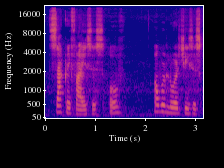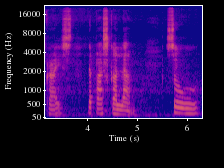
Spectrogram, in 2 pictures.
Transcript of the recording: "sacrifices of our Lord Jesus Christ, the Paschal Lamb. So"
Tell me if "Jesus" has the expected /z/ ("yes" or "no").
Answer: no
